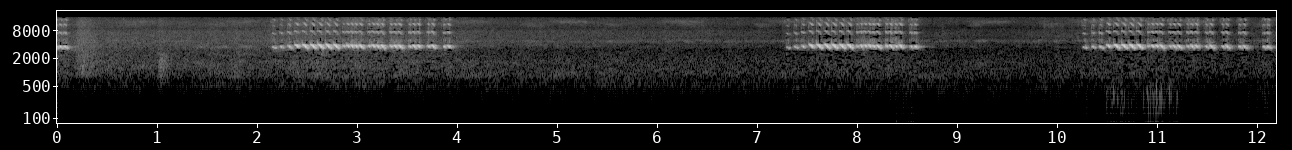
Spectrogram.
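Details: Cricket chirping at night: three bursts of rapid, pulsed high chirps, each lasting about one to two seconds, separated by quiet gaps, with a faint steady insect hiss between bursts.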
